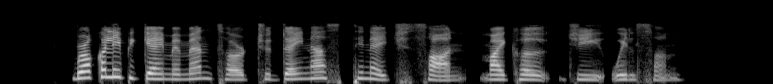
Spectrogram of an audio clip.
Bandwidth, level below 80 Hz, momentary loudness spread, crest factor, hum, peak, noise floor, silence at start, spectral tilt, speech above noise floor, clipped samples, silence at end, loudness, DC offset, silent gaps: 7.2 kHz; -50 dBFS; 16 LU; 18 dB; none; -2 dBFS; -83 dBFS; 0.75 s; -4.5 dB/octave; 63 dB; under 0.1%; 0.95 s; -19 LUFS; under 0.1%; none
